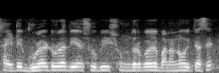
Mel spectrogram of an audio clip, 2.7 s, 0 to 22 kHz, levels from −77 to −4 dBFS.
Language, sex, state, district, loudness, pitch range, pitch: Bengali, male, Tripura, West Tripura, -12 LUFS, 175-185 Hz, 180 Hz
